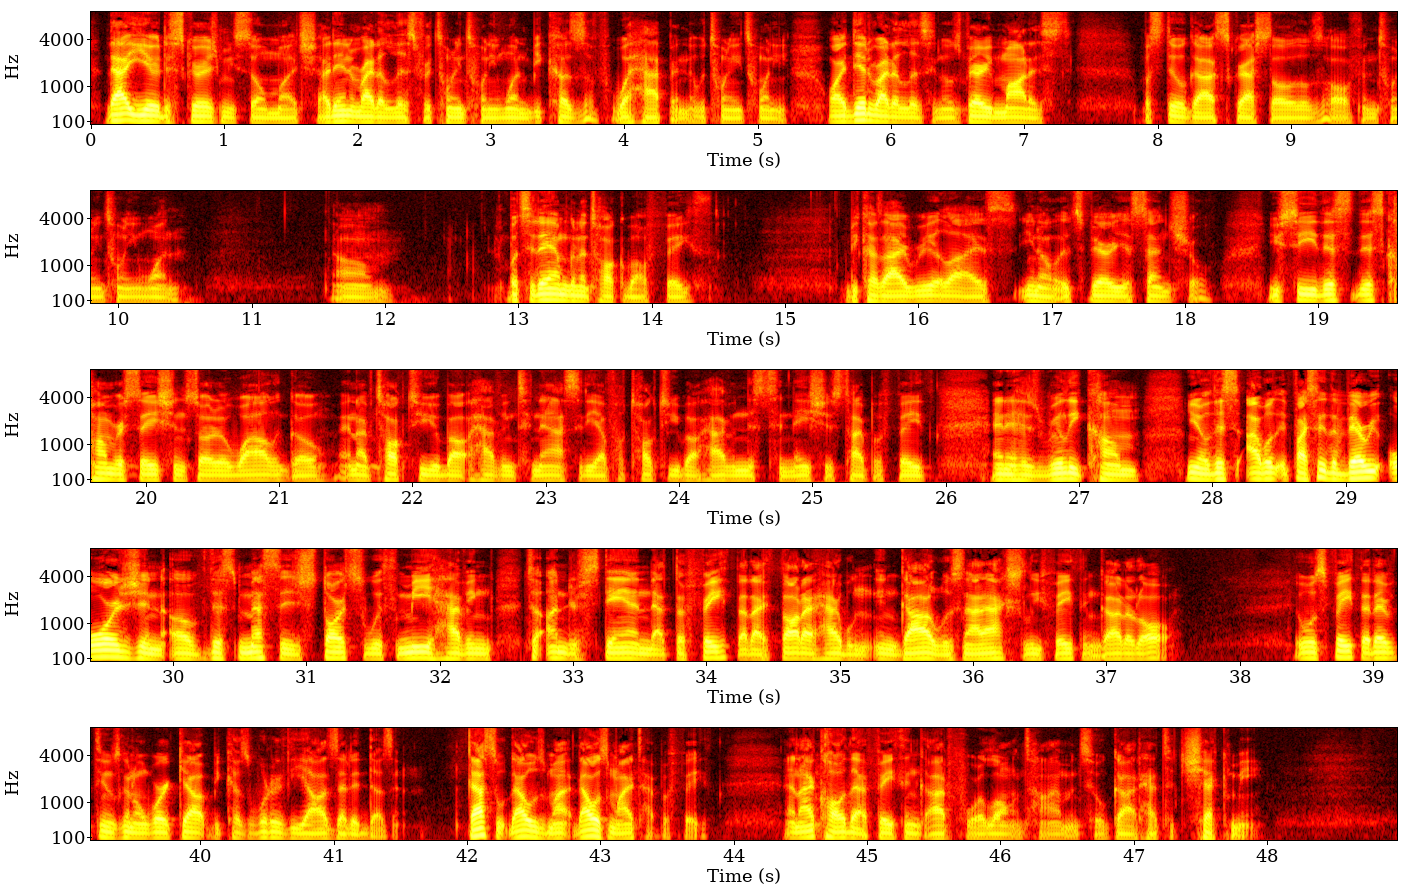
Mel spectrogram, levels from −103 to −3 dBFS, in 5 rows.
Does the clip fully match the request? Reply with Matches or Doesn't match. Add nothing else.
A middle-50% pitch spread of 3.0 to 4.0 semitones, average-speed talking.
Doesn't match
